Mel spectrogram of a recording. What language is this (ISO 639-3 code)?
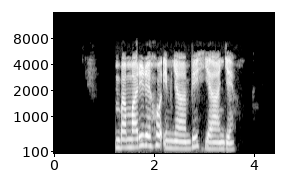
kin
